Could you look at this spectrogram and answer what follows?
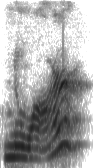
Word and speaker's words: noir: And in French, O-I-R make the OR sound.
